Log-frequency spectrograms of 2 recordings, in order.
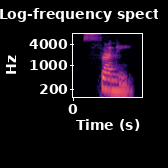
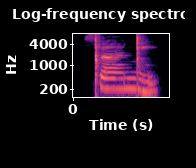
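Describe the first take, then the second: First: Said in the usual way. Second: "Sunny" as two separate beats, Sun – ny; syllables split apart. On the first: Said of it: "blend it together". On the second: Shown as a demonstration. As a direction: say "Sunny" syllable by syllable, pausing between. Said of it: "give you the parts of the syllable".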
